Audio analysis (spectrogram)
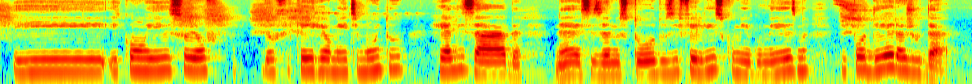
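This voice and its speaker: Very slow and somewhat breathy, a woman's voice has a fairly high pitch, a dark, mellow tone and fairly even intonation. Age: 60s. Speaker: physiotherapist. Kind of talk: instructional talk. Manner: hesitant, with fillers.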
